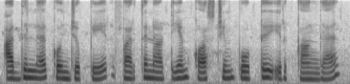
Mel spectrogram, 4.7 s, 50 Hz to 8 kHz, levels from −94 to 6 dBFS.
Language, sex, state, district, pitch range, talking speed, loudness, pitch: Tamil, female, Tamil Nadu, Nilgiris, 185-210 Hz, 90 wpm, -21 LUFS, 195 Hz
